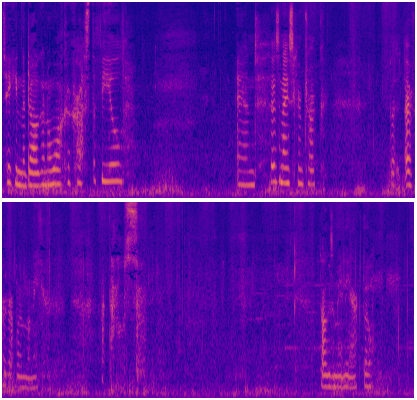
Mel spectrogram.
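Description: A young woman talks casually and close by, outdoors.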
